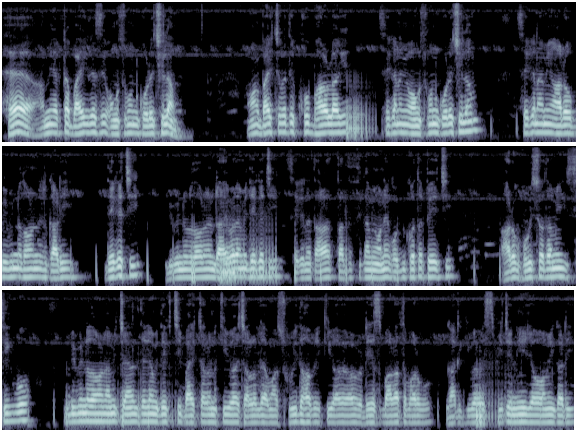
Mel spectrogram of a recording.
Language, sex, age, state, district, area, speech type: Bengali, male, 30-45, West Bengal, Howrah, urban, spontaneous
